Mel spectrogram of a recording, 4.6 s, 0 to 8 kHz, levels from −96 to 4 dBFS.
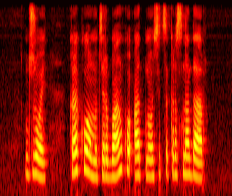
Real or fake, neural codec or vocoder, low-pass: fake; codec, 44.1 kHz, 7.8 kbps, Pupu-Codec; 7.2 kHz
